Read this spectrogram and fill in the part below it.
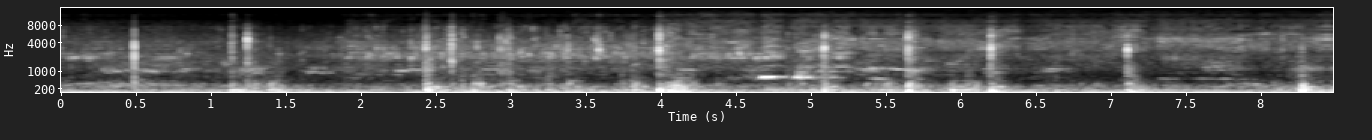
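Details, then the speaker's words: Drain test during toilet replacement, before setting the new toilet: water runs down open drain with light splashes, no gurgling or backup; line draining freely. "As you see, it doesn't look like it's backing up at all. Looks okay. It's going down properly."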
